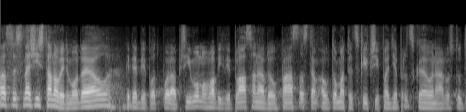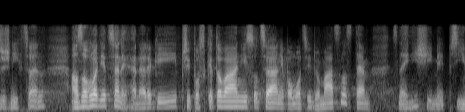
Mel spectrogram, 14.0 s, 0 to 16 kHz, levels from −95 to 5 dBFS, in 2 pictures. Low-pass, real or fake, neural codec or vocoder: 7.2 kHz; fake; codec, 16 kHz, 0.5 kbps, X-Codec, HuBERT features, trained on LibriSpeech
